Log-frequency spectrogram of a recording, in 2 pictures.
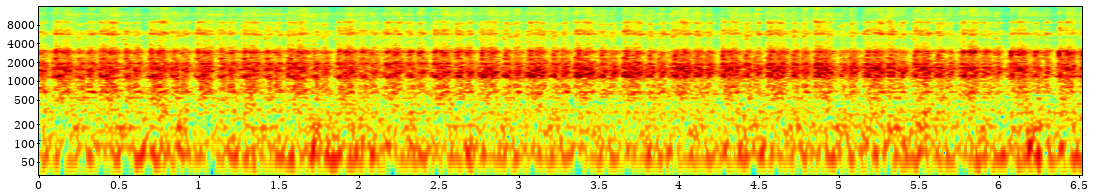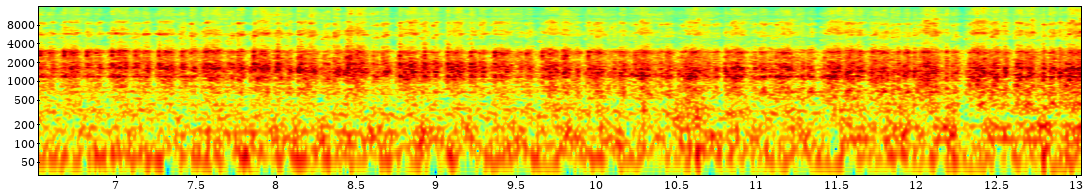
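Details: Ford 6.0 Powerstroke diesel cold start, clattering at idle with a loping, uneven beat that never settles; caused by some bad injectors.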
